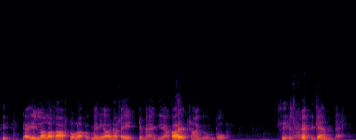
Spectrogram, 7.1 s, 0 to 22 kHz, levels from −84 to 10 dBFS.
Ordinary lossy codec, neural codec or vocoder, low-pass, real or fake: Opus, 32 kbps; none; 10.8 kHz; real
